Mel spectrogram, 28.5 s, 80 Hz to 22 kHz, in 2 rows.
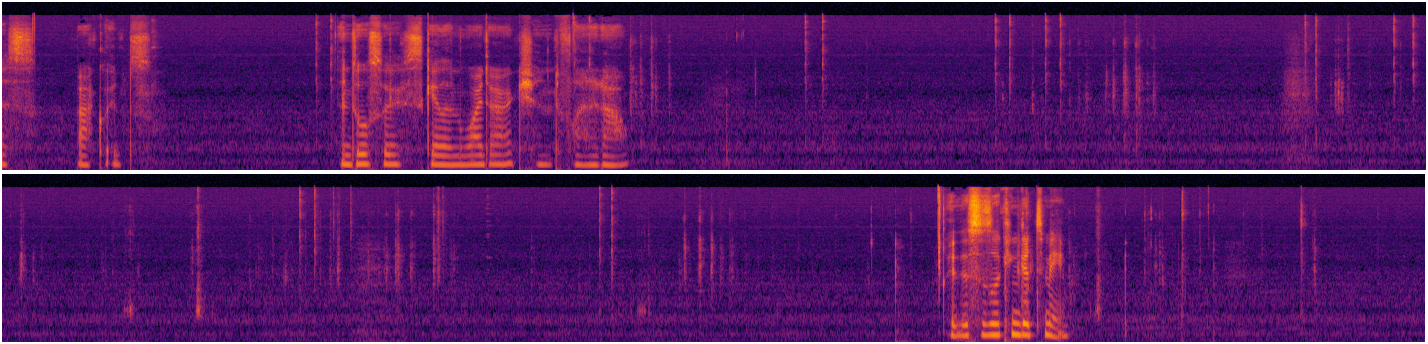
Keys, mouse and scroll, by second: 3.9 s, 6.3 g, 8.8-9.5 scroll up 1, 10.0 right click, 10.5 shift+right click, 11.1 g, 13.9 right click, 15.5-16.2 scroll down 6, 16.2-16.9 scroll up 5, 17.2 shift+right click, 18.1 g, 20.6 scroll down 5, 21.1 a, 21.4 a, 22.0-23.8 scroll down 1, 24.5 KP_1, 25.2 scroll up 2, 26.1 shift+middle click, 26.1 scroll up 3.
